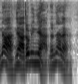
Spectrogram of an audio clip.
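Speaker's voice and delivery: loose, tipsy, after-a-few-drinks talk, acted out. Imitating the other speaker after a few drinks: imitating someone tipsy. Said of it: "when you have a few drinks and you sort of say".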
